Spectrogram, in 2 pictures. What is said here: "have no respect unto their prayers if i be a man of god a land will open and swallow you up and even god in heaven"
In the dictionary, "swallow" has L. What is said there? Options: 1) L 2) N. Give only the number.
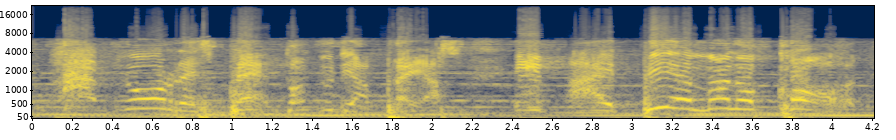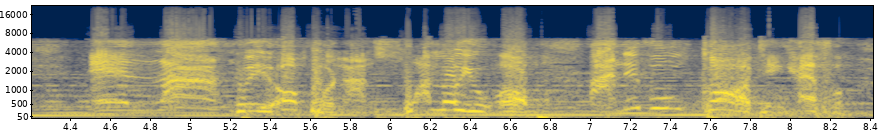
1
